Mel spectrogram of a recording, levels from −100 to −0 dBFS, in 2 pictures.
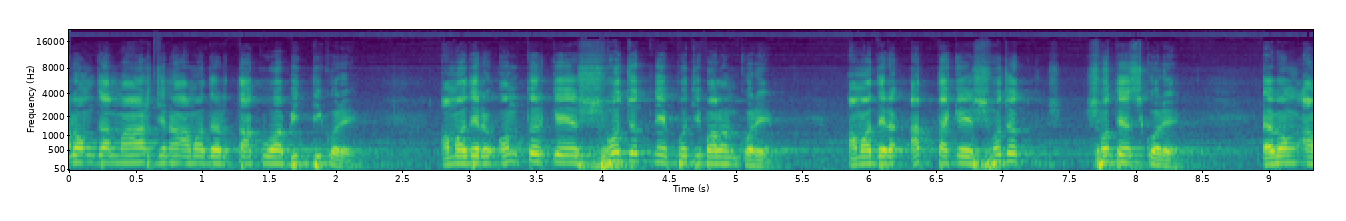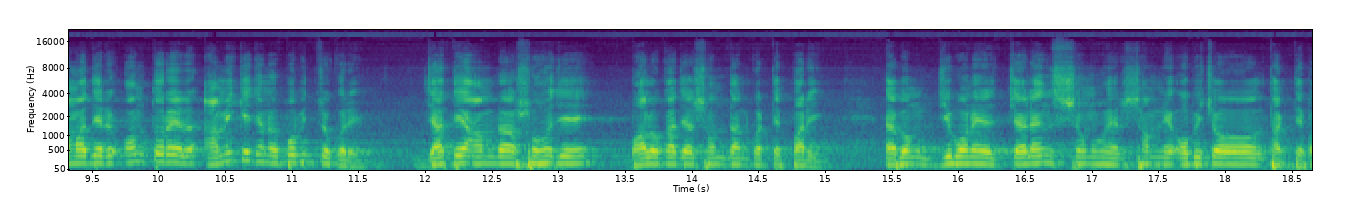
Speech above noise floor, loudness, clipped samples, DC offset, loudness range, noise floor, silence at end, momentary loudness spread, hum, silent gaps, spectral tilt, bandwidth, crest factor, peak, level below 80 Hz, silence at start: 25 dB; -19 LUFS; under 0.1%; under 0.1%; 1 LU; -44 dBFS; 0 s; 6 LU; none; none; -5 dB/octave; 12 kHz; 16 dB; -4 dBFS; -52 dBFS; 0 s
